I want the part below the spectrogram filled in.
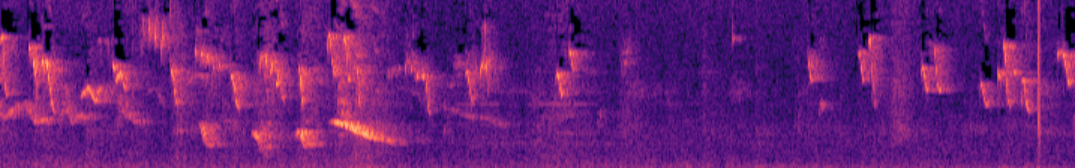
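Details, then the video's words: A goldfinch pours out quick bursts of bright, high chirps and twitters, busiest over the first three seconds, then sparser scattered notes over a low steady hum; described as partly drowned out by a "chalcha". "jilguero tapado por chalcha"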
